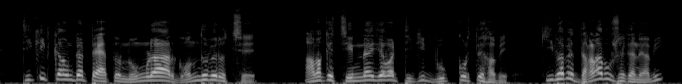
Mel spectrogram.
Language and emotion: Bengali, disgusted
